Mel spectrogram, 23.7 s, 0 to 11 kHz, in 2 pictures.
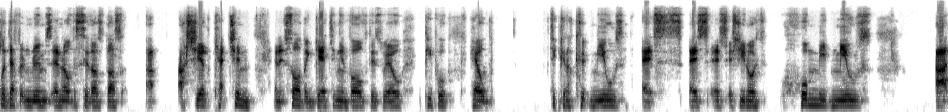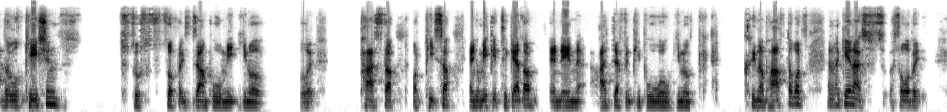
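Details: Adult man who stammers, involved in the stammering self-help movement for over 25 years, in everyday conversational speech; stuttering (stammering).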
